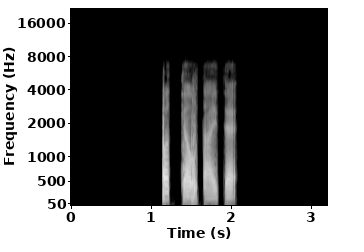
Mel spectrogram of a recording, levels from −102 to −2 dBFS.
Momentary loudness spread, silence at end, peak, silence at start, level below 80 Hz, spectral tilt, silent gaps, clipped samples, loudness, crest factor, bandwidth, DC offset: 6 LU; 1.15 s; -2 dBFS; 1.15 s; -64 dBFS; -5 dB/octave; 1.28-1.37 s, 1.84-1.89 s; under 0.1%; -21 LUFS; 22 dB; 6.8 kHz; under 0.1%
